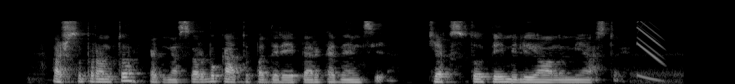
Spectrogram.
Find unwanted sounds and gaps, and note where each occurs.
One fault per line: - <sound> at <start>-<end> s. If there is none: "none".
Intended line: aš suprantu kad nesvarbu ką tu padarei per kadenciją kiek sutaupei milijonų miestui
- chirp at 6.4-6.7 s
